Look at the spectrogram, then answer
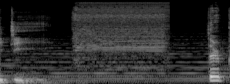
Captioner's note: buzz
